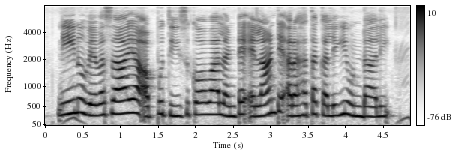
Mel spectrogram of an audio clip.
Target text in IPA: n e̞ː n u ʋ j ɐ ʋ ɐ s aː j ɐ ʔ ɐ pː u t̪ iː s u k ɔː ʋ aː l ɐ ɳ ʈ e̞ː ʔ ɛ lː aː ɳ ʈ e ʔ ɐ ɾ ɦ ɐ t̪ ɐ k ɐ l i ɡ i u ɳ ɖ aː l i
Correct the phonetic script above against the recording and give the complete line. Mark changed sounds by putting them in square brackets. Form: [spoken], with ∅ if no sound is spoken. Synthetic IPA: n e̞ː n u ʋ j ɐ ʋ ɐ s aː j ɐ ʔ ɐ pː u t̪ iː s u k ɔː ʋ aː l ɐ ɳ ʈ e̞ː ʔ ɛ [l] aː ɳ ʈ [i] ʔ ɐ ɾ ɦ ɐ t̪ ɐ k ɐ l i ɡ i u ɳ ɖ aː l i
